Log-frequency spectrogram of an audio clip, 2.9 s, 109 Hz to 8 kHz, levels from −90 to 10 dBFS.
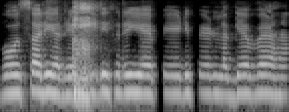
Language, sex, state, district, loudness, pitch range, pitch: Rajasthani, female, Rajasthan, Churu, -19 LUFS, 220-230 Hz, 225 Hz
